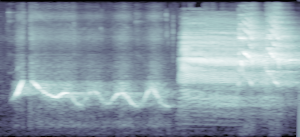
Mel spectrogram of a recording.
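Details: Pet Indian ringneck parakeet, kept as a talking parrot, gives a clear whistled note that jumps up, then wavers up and down several times before cutting into a loud, harsh rasping screech.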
